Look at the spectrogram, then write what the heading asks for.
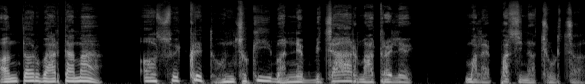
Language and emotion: Nepali, fearful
